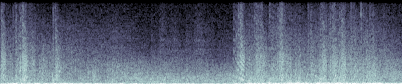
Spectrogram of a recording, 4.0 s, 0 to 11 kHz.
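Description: Battleship main guns, 16-inch, firing in the naval game Ultimate Admiral Dreadnoughts: a rolling barrage of deep booms, one burst early and a heavier cluster later, over a constant low rumble, with no voices.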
